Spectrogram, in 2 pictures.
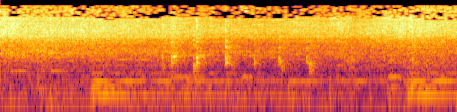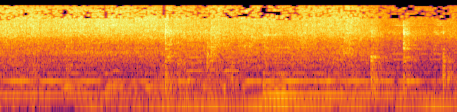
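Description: Chopped aromatics sizzling in hot oil in a wok as they are stirred with a metal spatula, which clicks and scrapes against the wok a few times, in a cluster about two seconds in and again near the end.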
